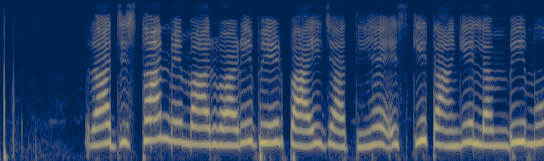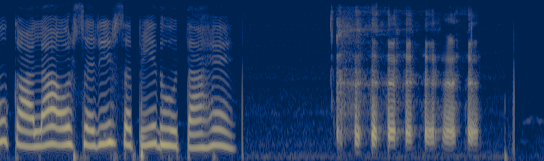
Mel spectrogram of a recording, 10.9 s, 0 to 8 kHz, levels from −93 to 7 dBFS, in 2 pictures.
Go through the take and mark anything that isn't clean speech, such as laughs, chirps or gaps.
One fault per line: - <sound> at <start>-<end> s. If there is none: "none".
- laugh at 8.7-10.3 s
